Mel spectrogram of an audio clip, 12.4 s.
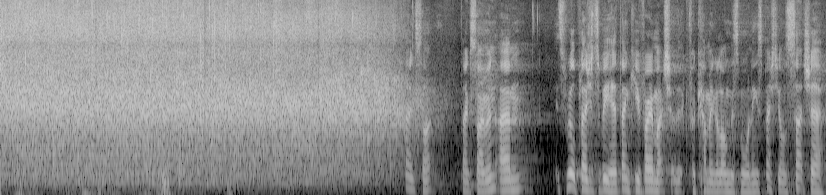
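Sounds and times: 
audience applause: 0:00.0 - 0:06.6
speech: 0:06.1 - 0:12.3.

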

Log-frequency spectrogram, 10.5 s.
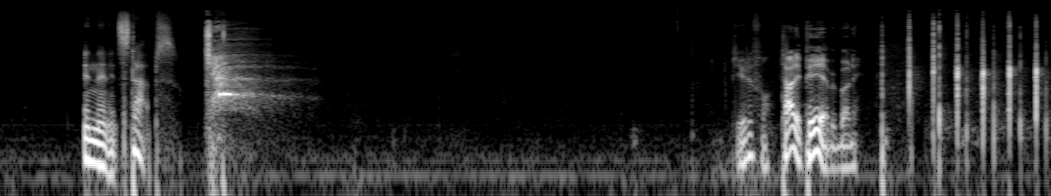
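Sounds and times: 
speech: 0:00.9 - 0:02.2, 0:07.4 - 0:08.7
person hand clapping in a jacket: 0:08.8 - 0:10.4.

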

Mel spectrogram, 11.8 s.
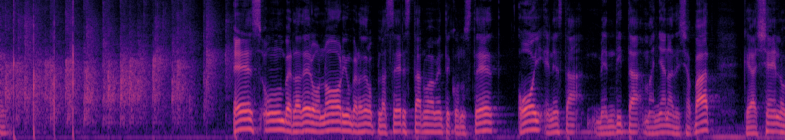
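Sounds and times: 
loud applause: 0:00.0 - 0:03.5
speech: 0:03.5 - 0:11.7.

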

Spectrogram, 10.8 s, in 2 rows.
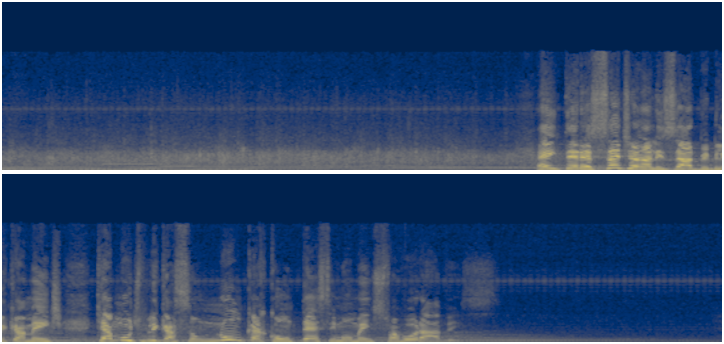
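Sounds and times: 
audience applause: 0:00.0 - 0:05.2
speech: 0:04.0 - 0:09.1.

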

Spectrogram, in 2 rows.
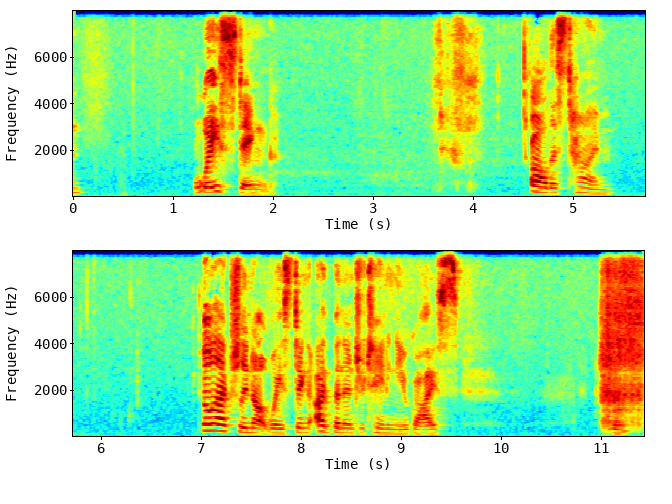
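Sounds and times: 
speech: 0:01.2 - 0:02.1, 0:04.6 - 0:05.5, 0:07.0 - 0:09.7, 0:11.0 - 0:11.4
nose blowing: 0:11.0 - 0:11.4.

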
